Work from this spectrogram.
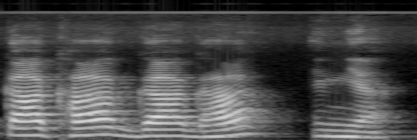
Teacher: ये कंठ से बोले जाते हैं। कंठ से इसका उच्चारण किया जाता है। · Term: क वर्ग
